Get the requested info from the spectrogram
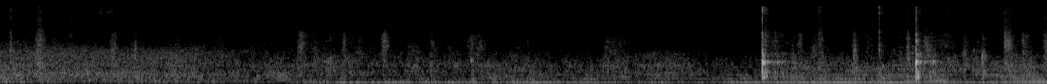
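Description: A paddle striking a plastic pickleball twice, two sharp hollow pops about a second and a half apart near the end, over a steady low hum, with a few much fainter hits earlier on.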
